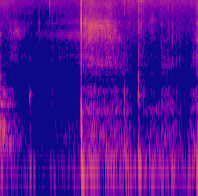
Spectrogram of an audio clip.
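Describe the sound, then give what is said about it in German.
Pages of a book being turned, a few soft papery flips and rustles, with no one speaking. “Super, dann muss ich mal eben blättern.”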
